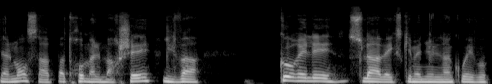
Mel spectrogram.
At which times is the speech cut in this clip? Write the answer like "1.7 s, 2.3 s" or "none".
1.6 s

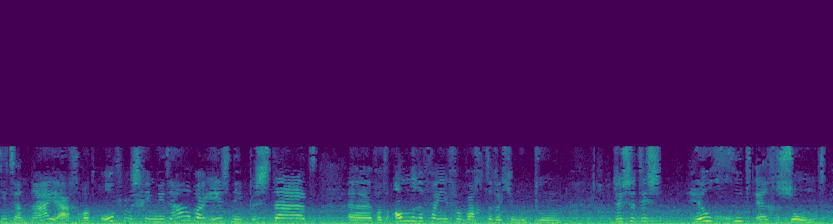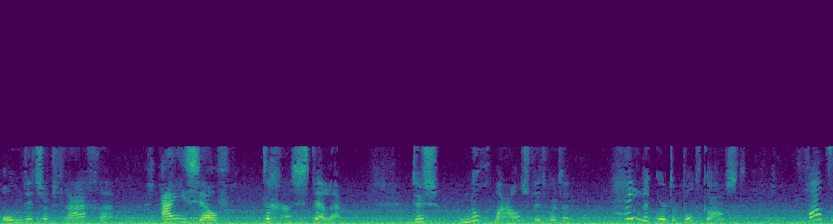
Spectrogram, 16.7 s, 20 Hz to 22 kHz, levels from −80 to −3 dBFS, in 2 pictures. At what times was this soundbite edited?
3.5 s, 13.6 s

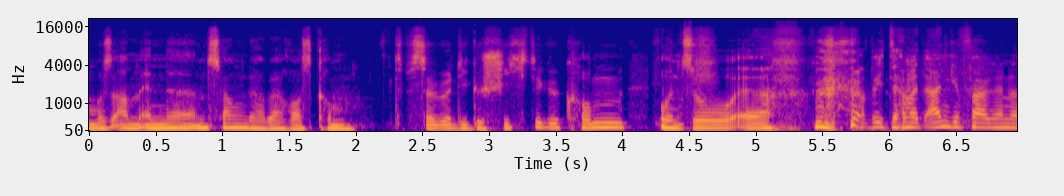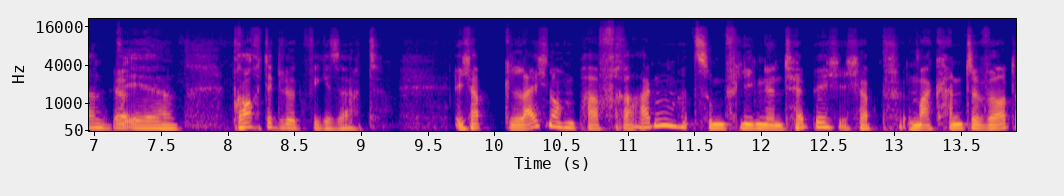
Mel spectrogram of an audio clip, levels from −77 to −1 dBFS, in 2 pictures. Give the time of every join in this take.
4.2 s

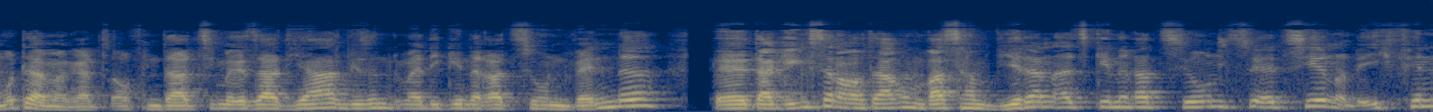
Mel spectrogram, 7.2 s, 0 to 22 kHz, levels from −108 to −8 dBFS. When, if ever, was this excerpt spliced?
3.4 s

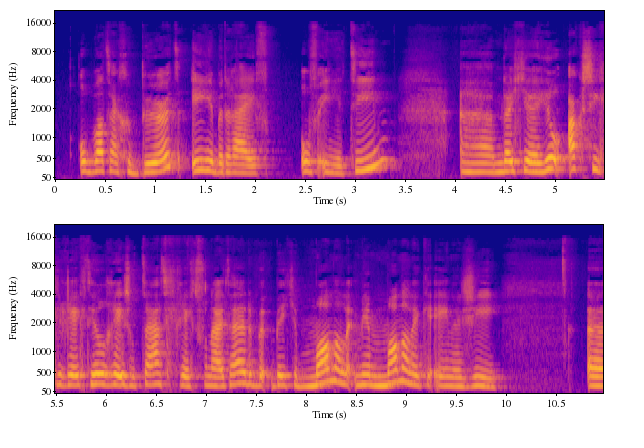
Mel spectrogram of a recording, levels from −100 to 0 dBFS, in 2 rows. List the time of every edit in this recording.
none

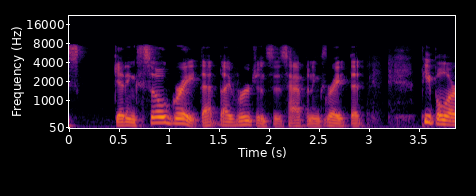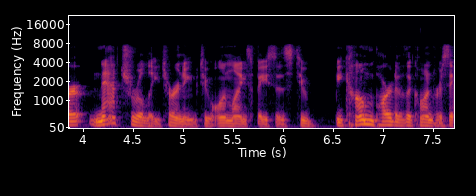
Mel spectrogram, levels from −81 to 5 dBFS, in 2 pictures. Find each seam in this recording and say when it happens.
2.5 s

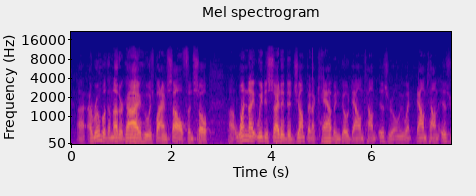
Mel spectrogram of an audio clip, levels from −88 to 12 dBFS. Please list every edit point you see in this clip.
none

